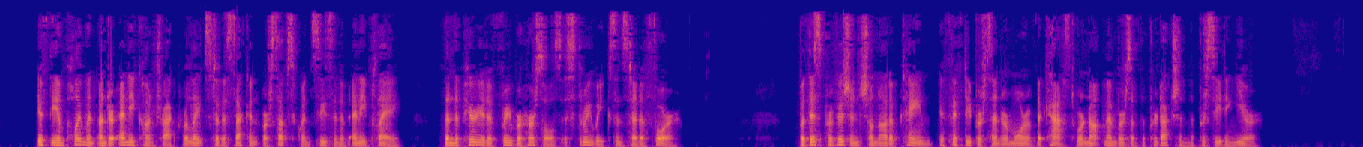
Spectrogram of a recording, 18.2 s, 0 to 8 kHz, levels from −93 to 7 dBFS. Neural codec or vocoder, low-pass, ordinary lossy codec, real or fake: none; 7.2 kHz; AAC, 32 kbps; real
